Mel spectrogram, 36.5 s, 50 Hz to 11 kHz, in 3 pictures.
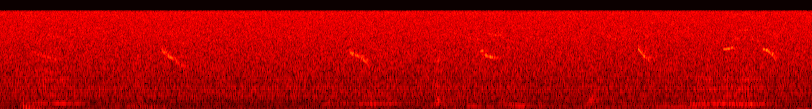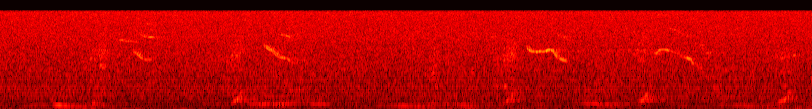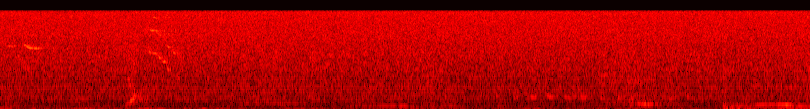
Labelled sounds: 0.6	0.9	humpback whale, 1.7 to 2.1 kHz
2.4	2.9	humpback whale, 1.4 to 2.4 kHz
5.2	5.6	humpback whale, 1.4 to 2.4 kHz
7.2	7.6	humpback whale, 1.7 to 3.9 kHz
9.6	9.8	humpback whale, 1.7 to 2.5 kHz
10.8	11.7	humpback whale, 1.7 to 2.6 kHz
13.9	14.6	humpback whale, 1.6 to 3.8 kHz
16.1	16.6	humpback whale, 1.7 to 3.9 kHz
20.0	20.7	humpback whale, 1.6 to 2.7 kHz
22.0	22.7	humpback whale, 1.3 to 2.4 kHz
24.7	25.0	humpback whale, 2.4 to 2.8 kHz
26.6	26.9	humpback whale, 1.8 to 2.3 kHz

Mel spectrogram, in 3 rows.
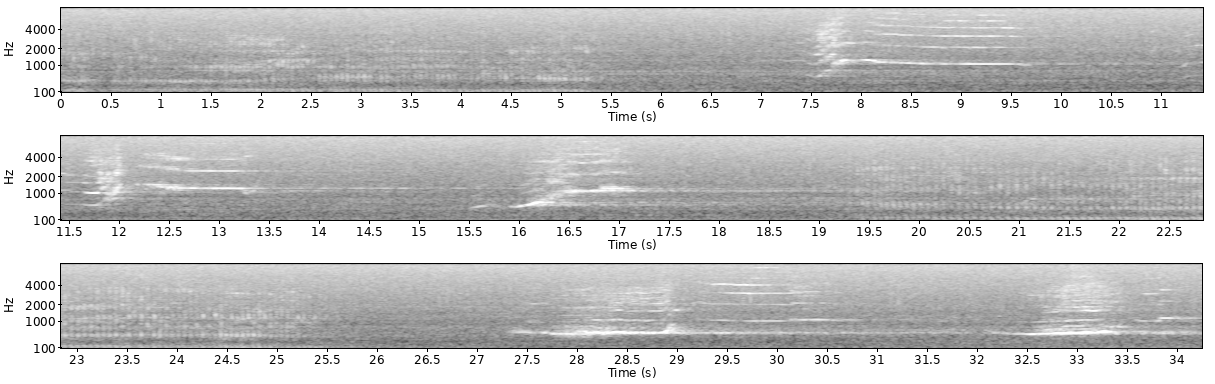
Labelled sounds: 2.1	2.5	humpback whale, 0.96 to 1.4 kHz
7.7	9.7	humpback whale, 0.93 to 5.9 kHz
11.3	13.4	humpback whale, 0.80 to 4.5 kHz
16.1	17.2	humpback whale, 0.80 to 4.5 kHz
27.9	30.5	humpback whale, 0.93 to 7.1 kHz
32.7	34.2	humpback whale, 0.80 to 2.4 kHz

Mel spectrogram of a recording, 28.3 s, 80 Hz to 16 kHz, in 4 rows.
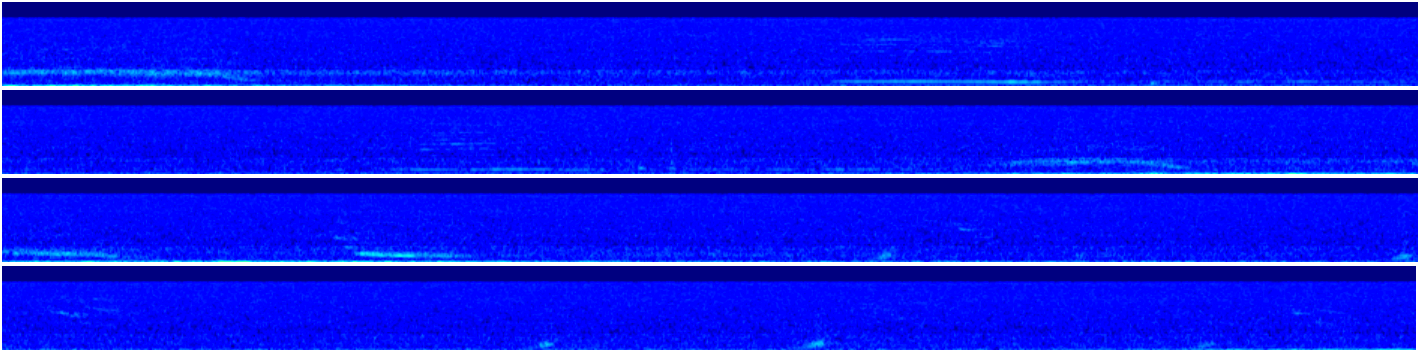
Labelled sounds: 4.2	4.6	humpback whale, 2.3 to 3.1 kHz
9.2	9.6	humpback whale, 1.4 to 1.6 kHz

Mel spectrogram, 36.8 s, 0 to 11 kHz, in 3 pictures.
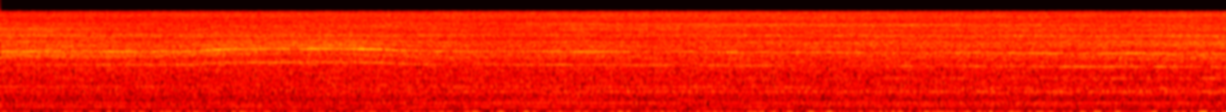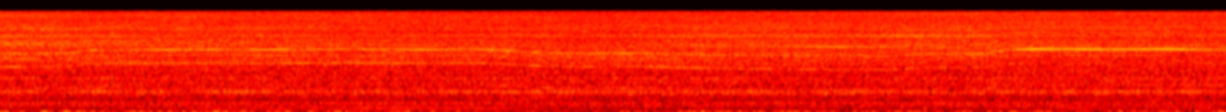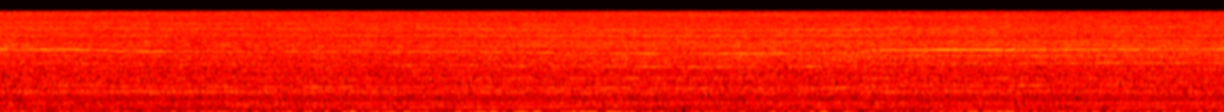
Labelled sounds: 1.9	4.1	vessel noise, 1.6 to 3.3 kHz

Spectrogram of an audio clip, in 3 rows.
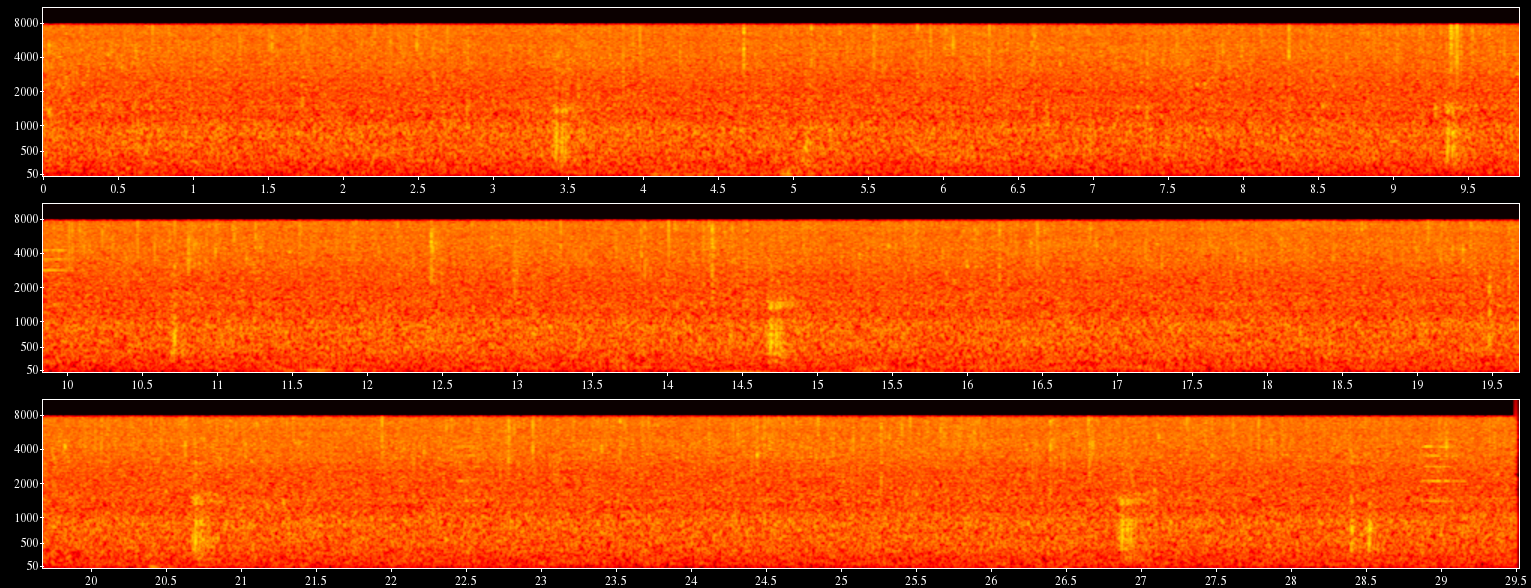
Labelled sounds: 9.8	10.0	killer whale, northern resident, G clan, call N24ii, 4.2 to 4.3 kHz
28.9	29.2	killer whale, northern resident, G clan, call N24ii, 2.1 to 2.2 kHz

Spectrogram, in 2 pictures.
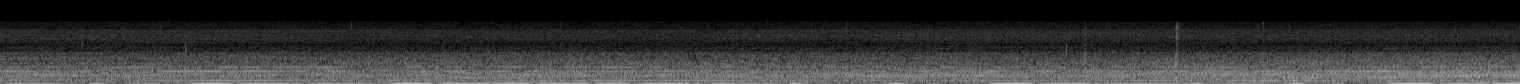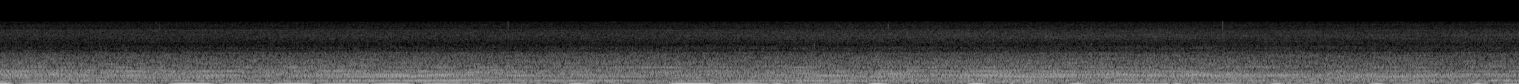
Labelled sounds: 23.9	28.9	vessel noise, 0 to 8.0 kHz

